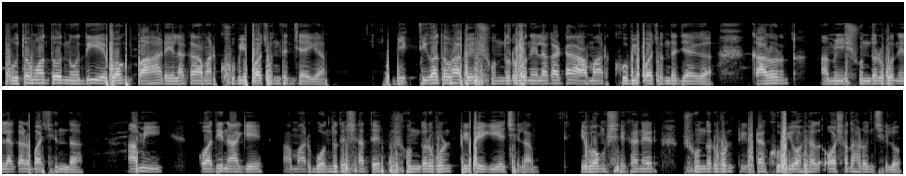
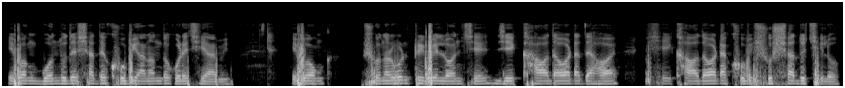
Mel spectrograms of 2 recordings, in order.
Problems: none marked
